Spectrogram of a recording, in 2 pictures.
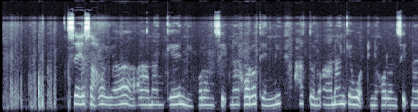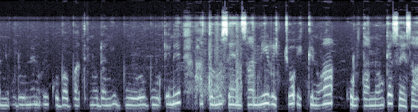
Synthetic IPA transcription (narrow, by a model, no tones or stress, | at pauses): seːsɐhɔjaːaːnɐŋkeːnːɪhɔɾɔnsɪʔnhɔɾɔt̪ɛnːɪ | hɐt̪ːɔnɔʔaːnɐŋkɛwɔᶑːɪnɛhɔɾɔnsɪʔnɐnːɪʊd̪ʊmːɛnɔɪkːɔbɐbːɐt̪ʼːɪnɔd̪ɐnibuːɾɔjbuːᶑɪnɛhɐt̪ːɔnɔseːnsɐnːɪɾɪt͡ʃːɔːʔɪkːɪnɔha | kʊlt̪ɐnːɔŋkɛseːsa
